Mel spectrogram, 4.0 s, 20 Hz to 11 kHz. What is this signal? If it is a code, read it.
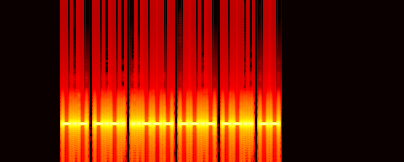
Morse code, heard as a keyed tone, about 44 wpm, 700 Hz. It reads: KC2QZM
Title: USA Call Signs Repeated 2x 45wpm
